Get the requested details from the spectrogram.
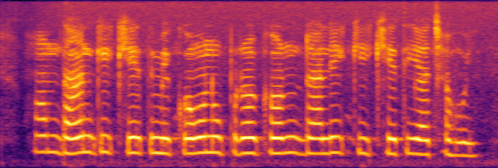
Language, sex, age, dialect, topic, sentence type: Bhojpuri, female, 18-24, Northern, agriculture, question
